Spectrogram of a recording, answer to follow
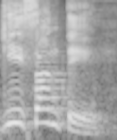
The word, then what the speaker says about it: guisante: y acá en la siguiente guisante encontramos dos vocales pero sólo se pronuncia a la y por lo tanto nos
